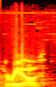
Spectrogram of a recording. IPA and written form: dəˈriːtoʊz (Doritos)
